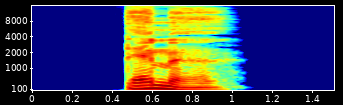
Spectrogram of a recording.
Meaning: inflection of dämmen: 1. first-person singular present 2. first/third-person singular subjunctive I 3. singular imperative
- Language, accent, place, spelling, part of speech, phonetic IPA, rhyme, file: German, Germany, Berlin, dämme, verb, [ˈdɛmə], -ɛmə, De-dämme.ogg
